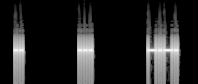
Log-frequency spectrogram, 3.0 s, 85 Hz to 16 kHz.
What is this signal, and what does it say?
Morse code, heard as a keyed tone, about 30 wpm, spaced as for 9 wpm, 700 Hz. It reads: ISC
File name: Lesson 19e - Letter w - Three Characters 30wpm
